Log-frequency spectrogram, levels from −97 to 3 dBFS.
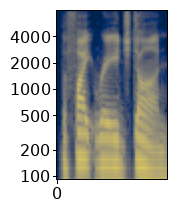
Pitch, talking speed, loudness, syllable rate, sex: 125 Hz, 215 wpm, -19 LUFS, 3.7 syllables/s, male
